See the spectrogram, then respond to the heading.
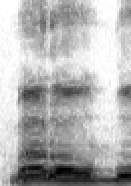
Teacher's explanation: kalau gerak mulutnya atau bibirnya terlihat ya, maradhu, nah, dia tidak terkatup. Kalau maradhum begini, maradhum, coba nanti di cermin, begitu dia mengatup maka yang keluar bunyi mim sebenarnya itu.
